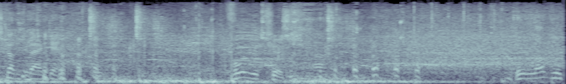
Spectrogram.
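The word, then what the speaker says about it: Vujačić: Get me back in when Vujasic comes back in. Vujicic. We love your pronunciation sometimes.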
